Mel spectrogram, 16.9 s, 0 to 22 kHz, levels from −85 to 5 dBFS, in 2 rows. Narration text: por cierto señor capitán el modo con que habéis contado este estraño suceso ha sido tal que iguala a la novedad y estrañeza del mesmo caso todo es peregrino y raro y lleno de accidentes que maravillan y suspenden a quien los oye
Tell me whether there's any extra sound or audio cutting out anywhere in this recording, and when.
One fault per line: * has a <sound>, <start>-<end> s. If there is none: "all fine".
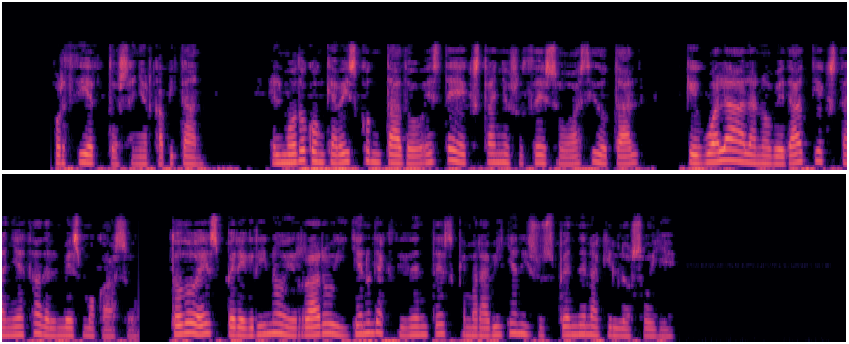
all fine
